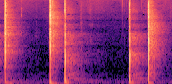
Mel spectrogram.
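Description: Sharp hand claps given on a show as three cheers for Kim Frilek, in three loose beats, the last two each doubled as if two people clapped slightly out of sync, with silence between and no talking.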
